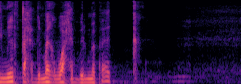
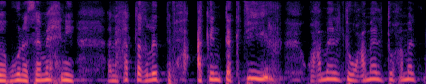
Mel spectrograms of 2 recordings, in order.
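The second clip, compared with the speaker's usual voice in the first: much higher voice, fading softer to the end; pleading for forgiveness; 8 semitones higher, 3 dB quieter than usual. Acted. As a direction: beg forgiveness, trailing off softer each time. Dying priest begging forgiveness. (رجاء متوسل بصوت عالي يخفت تدريجيا)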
